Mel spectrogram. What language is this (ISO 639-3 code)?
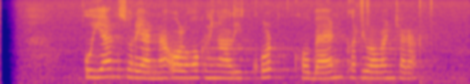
sun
